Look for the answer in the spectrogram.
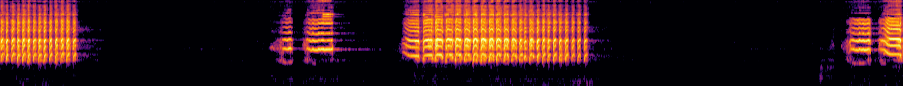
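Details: A prinia, played as a lure call of the "pinched" (kejepit) type used to trap prinias, gives harsh, buzzy, rapidly pulsed bursts, one long and several short, separated by silent pauses. No other sounds are heard.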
